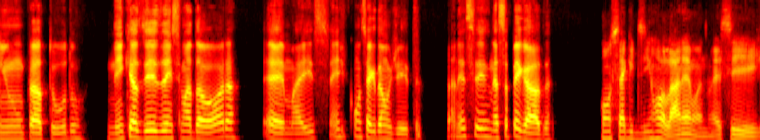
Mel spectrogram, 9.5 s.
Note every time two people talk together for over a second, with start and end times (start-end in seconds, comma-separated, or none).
none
